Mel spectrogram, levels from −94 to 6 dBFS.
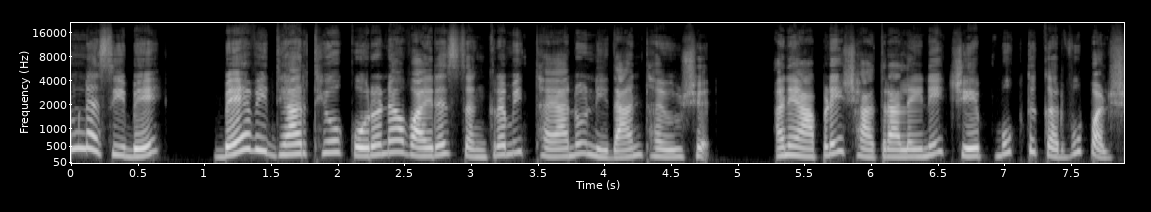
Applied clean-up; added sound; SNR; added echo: neural mask model DeepFilterNet 3.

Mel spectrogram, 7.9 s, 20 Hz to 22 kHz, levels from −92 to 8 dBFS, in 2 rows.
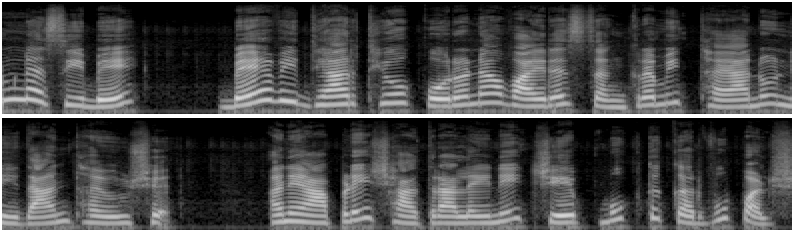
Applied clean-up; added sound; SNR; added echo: neural mask model RNNoise.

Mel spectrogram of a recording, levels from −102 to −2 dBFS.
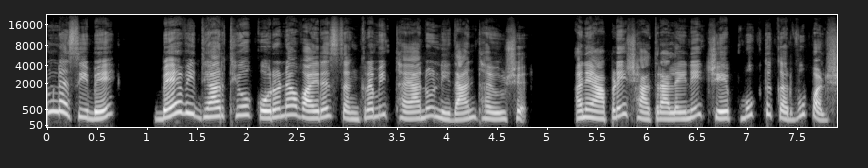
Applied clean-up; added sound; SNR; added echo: neural mask model Resemble Enhance denoiser.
